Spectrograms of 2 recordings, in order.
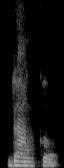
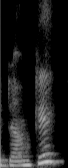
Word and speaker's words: danke: is of uh then for thanks it is danker so either ways you can say it is some people they say dke and some people they will just say Dan both are correct so for thanks it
